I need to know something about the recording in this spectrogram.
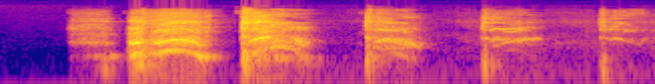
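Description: A man coughing: a run of about four short, hoarse coughs roughly half a second apart, each weaker than the last.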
